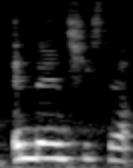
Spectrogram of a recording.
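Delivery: ordinary delivery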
